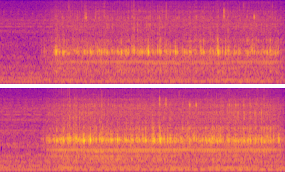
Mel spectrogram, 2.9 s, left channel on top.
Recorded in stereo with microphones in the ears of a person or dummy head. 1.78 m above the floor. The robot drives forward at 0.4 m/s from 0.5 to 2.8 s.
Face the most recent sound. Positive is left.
No sound to turn to.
